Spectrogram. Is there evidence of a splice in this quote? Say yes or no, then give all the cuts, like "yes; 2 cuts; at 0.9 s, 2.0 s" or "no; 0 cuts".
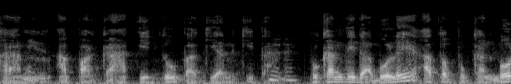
yes; 1 cut; at 3.0 s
